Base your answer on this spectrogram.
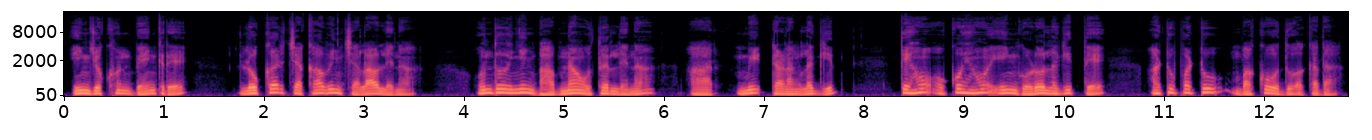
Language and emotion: Santali, sad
